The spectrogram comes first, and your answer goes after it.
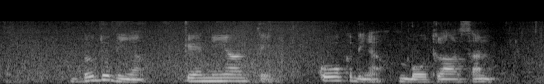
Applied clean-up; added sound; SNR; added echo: none; Ocean; 13 dB; none.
